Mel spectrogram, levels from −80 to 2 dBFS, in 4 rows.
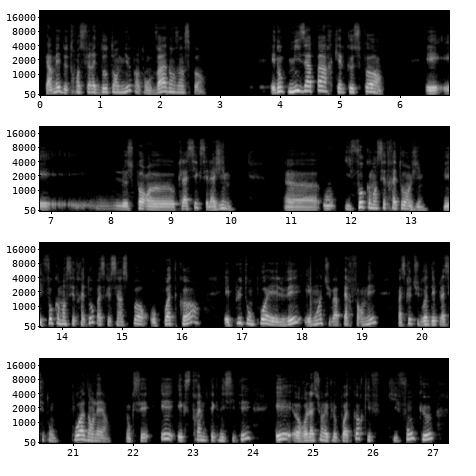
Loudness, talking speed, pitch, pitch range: -27 LUFS, 190 wpm, 160 Hz, 140-200 Hz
